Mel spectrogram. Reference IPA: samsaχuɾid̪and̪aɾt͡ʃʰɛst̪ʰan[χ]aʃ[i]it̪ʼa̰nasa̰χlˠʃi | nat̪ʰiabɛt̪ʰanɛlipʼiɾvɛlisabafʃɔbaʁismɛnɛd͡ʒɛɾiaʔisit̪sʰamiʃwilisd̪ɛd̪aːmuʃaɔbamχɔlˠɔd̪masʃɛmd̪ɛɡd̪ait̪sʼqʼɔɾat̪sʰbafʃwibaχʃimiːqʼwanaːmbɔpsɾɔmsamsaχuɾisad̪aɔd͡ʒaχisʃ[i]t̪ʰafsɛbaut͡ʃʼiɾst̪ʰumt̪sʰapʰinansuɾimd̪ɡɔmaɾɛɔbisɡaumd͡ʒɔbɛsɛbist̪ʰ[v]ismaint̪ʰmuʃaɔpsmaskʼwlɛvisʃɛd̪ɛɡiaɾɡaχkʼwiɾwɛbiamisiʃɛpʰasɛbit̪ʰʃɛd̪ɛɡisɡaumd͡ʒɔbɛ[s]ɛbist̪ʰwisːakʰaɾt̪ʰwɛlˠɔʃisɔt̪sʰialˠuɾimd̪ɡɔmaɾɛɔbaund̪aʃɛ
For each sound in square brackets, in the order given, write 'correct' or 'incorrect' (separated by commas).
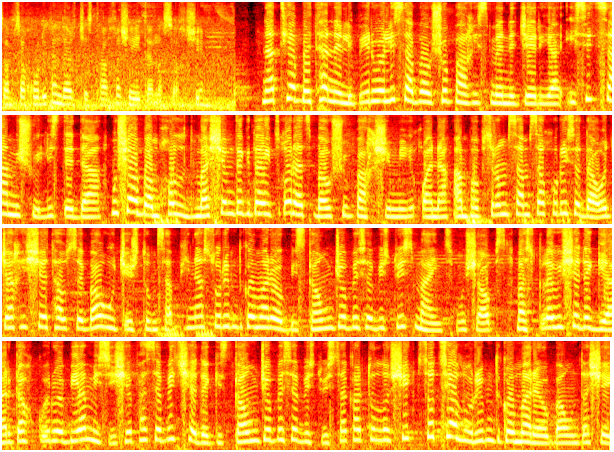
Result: correct, incorrect, incorrect, incorrect, correct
